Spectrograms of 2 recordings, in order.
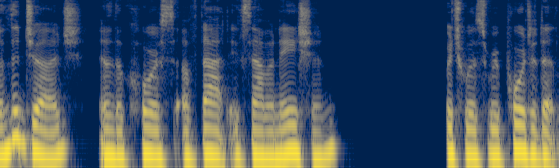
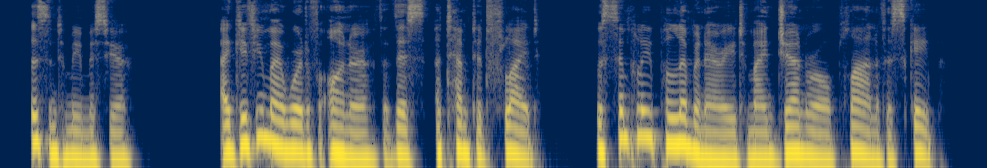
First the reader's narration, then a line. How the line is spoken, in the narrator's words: Arsène was annoyed, and firmly eyeing the judge, he said emphatically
